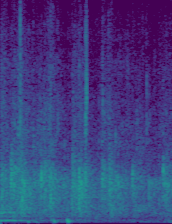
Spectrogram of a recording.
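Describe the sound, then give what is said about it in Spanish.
An audience claps in a steady, dense patter of many hands, a continuous crackling wash without a clear beat, at a fairly even, moderate level throughout. “Un aplauso, aunque en nuestra casa sus papás le dicen que aplaudimos por las fotos chidas que toma.”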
